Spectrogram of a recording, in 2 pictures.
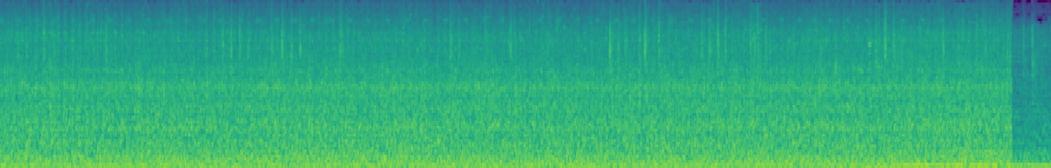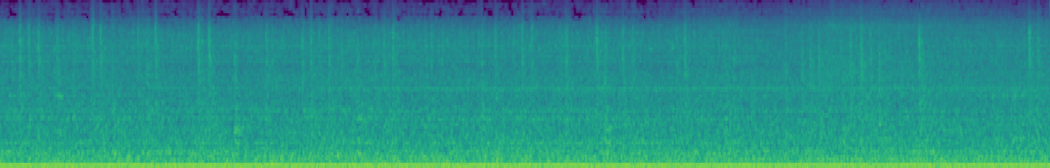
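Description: A conveyor rattles and clatters loudly as it drops material into a truck trailer.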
